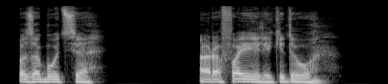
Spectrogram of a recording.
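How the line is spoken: Hoarse wheeze. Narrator (Russian): просипел я

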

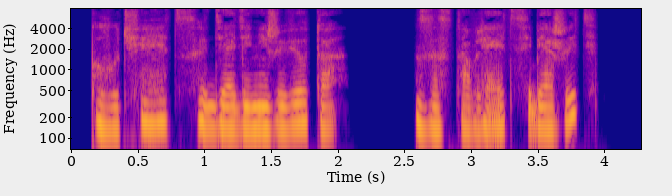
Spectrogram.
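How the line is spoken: Hoarse, dawning realization. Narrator (Russian): просипела, полностью осознав услышанное

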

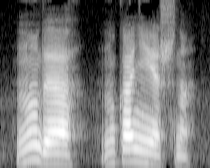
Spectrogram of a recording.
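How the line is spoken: Old man mumbling. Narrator (Russian): пробурчал в ответ старик

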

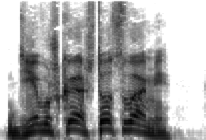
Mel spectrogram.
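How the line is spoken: Shouted out. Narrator (Russian): выкрикнул он

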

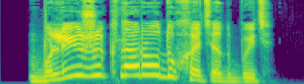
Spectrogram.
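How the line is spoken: Short laugh. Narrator (Russian): хохотнул Барт

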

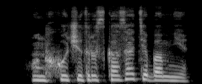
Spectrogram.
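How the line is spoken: Nervous, breathless guess. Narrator (Russian): предположила, глубоко вздохнув, с трудом унимая забившееся сердце

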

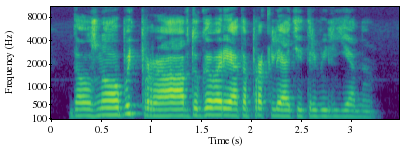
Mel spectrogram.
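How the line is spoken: Grumbling. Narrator (Russian): ворчал Броуди

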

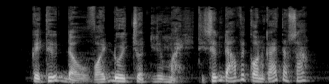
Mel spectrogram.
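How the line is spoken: Angry. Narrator (Vietnamese): Ông Hơn giận dữ nói

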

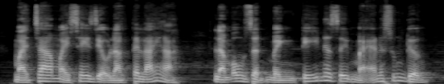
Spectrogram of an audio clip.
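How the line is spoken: Frightened soft yelp. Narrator (Vietnamese): Lão Kháng bị một phen hoàng hồn rú lên khe khẽ

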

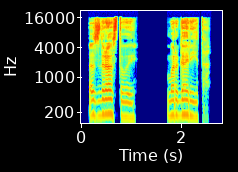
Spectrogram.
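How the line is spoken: Slightly husky voice. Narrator (Russian): с легкой хрипотцой в голосе произнес

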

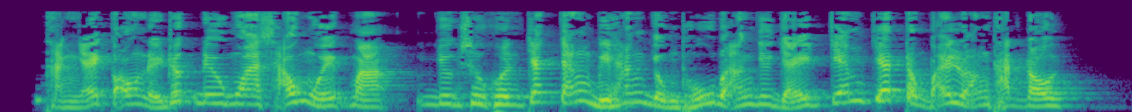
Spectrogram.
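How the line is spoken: Hateful shout. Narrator (Vietnamese): tiếng quát căm hận, có người nói

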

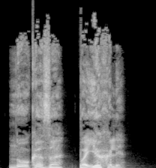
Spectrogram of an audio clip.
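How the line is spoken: Hissing whisper. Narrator (Russian): Сказал Жорик свистящим шепотом

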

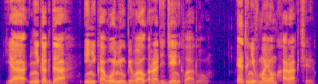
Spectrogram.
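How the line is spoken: Calm reply. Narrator (Russian): спокойно ответил Джо

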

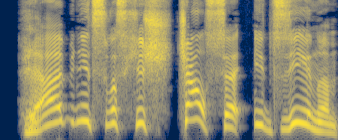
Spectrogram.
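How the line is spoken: Passionate exclamation. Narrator (Russian): страстно воскликнул Руди

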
